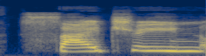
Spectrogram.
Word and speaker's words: citrine: the project is called citrine or citrine how do you say that actually oh it's Citroen like the gemstone yeah foreign yes yes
